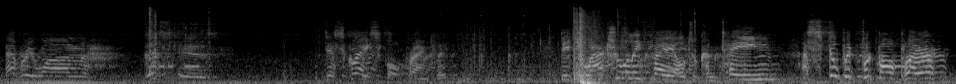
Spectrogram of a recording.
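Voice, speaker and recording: High-pitched, pompous commander. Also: male voice, animated, takes it slowly, pauses often, very noisy. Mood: scornful anger. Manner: pompous, sneering. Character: menacing, theatrical Nazi commander and former dentist. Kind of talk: video game villain acting.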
